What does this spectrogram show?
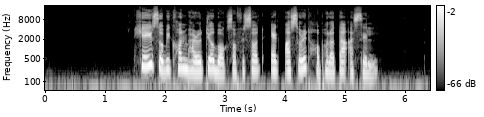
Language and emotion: Assamese, neutral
